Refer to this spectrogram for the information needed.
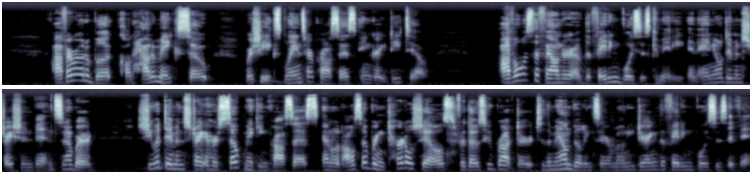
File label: Rattler english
